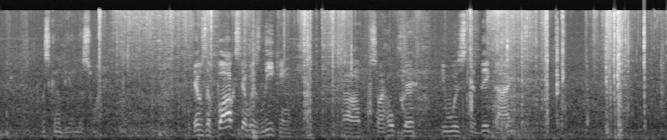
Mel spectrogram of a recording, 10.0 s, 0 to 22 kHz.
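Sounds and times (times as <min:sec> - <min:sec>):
foam lid cracking and scraping: 0:01.5 - 0:06.3, 0:06.9 - 0:10.0.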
